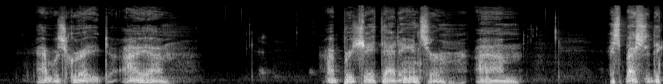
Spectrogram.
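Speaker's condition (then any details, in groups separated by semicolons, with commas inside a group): Throat cancer; voice cannot be changed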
